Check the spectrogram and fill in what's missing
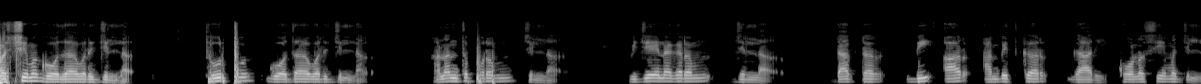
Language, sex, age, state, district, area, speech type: Telugu, male, 30-45, Andhra Pradesh, East Godavari, rural, spontaneous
